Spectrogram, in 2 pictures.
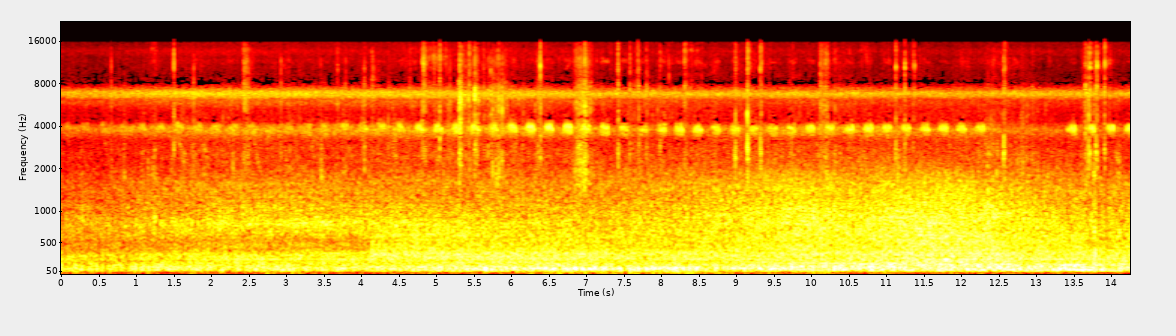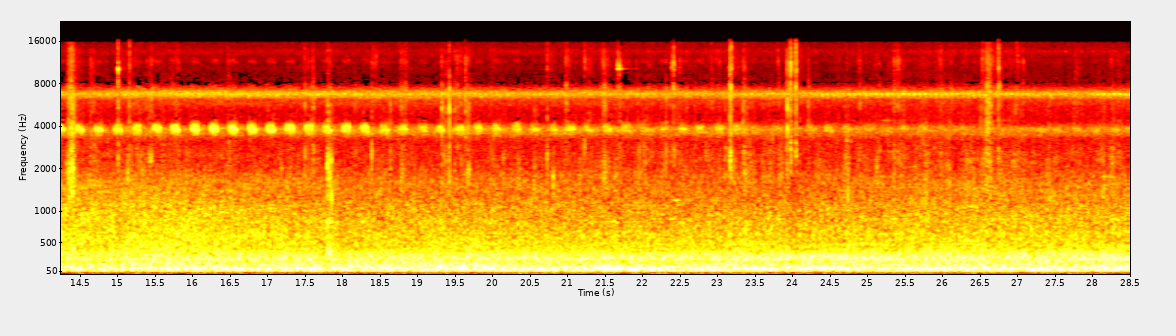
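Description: Insects calling: a steady high-pitched hum throughout, with a rapid pulsing trill that starts a few seconds in, breaks off briefly near the middle and stops about three-quarters of the way through. Underneath is a steady low outdoor rumble.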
